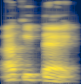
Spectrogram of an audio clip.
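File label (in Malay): "arkitek", Malay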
